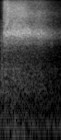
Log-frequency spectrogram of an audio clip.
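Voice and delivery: sharp voiceless shush; crowd hushing. Acted. Crowd silencing the blind man, acted shush. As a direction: shush him like an annoyed crowd. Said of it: "everyone is like".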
